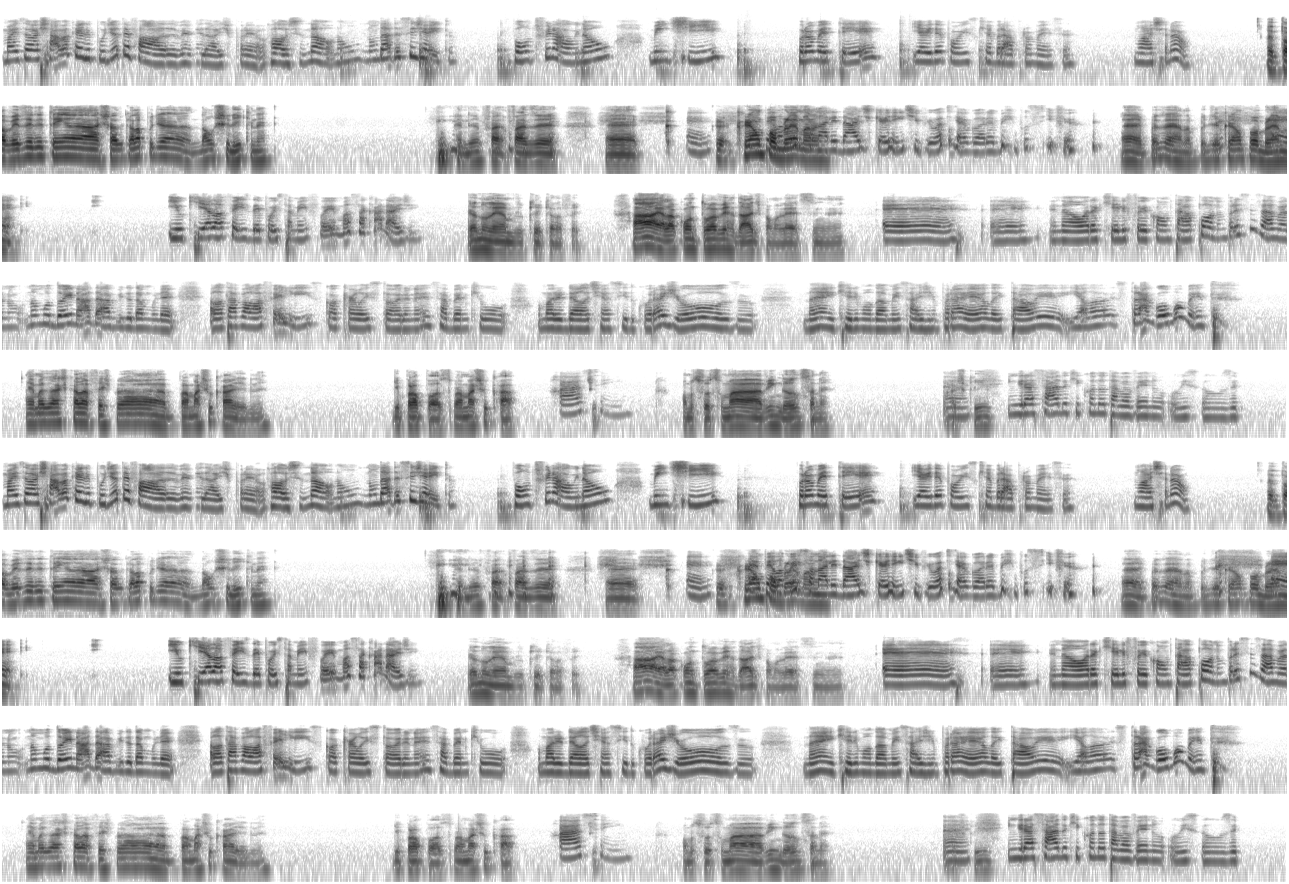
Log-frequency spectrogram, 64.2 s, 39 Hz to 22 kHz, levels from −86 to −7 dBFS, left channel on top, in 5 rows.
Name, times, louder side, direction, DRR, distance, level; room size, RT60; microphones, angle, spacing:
voice 1, 0.0-4.5 5.1-7.2 8.0-8.8 9.1-10.7 11.3-11.9 17.1-17.6 18.8-23.6 25.0-25.8 26.6-26.7 27.4-29.9 34.5-50.9 57.0-57.7 60.8-63.8, right 4 dB, 30° right, 0.4 m, -33 dB
sound 1, 2.8-3.0 3.4-3.8 4.2-4.6 5.0-5.3 5.7-6.1 6.5-7.8 8.2-8.6 9.0-9.3 9.8-10.2, left 1 dB, 30° left, 0.8 m, -49 dB
voice 2, 12.6-15.5 17.4-18.4 18.9-19.2 19.5-19.6 20.0-21.1 24.0-25.8 30.4-31.3 31.9-34.1 51.6-54.0 55.3-56.5 58.2-59.7 60.8-61.3, left 6 dB, 90° left, 0.4 m, -28 dB
3.0 x 2.4 x 4.3 m
head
